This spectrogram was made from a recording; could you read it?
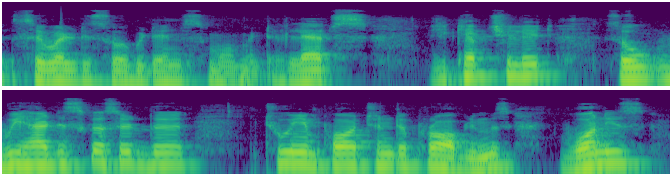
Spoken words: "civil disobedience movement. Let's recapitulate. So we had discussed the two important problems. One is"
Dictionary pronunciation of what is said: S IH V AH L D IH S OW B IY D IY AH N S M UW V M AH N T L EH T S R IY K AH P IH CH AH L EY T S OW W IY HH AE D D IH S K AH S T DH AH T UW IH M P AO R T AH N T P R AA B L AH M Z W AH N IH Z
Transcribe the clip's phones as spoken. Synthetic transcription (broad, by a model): S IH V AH L D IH S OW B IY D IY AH N S M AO M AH N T L EH T S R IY K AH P CH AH L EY T S OW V IY HH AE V D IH S K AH S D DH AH T UW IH M P AO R T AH N T P R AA B L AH M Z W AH N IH Z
